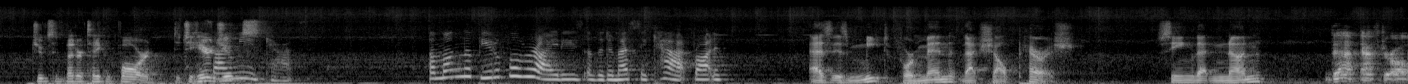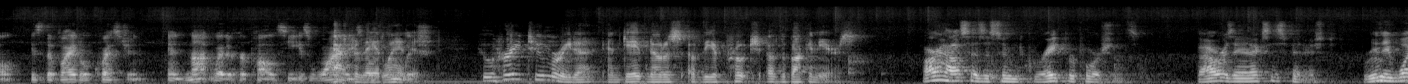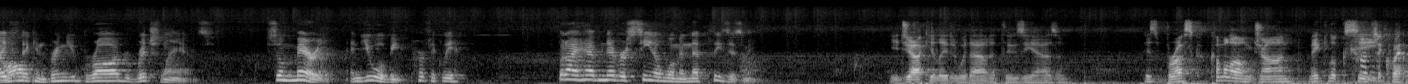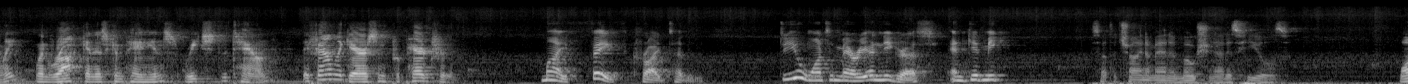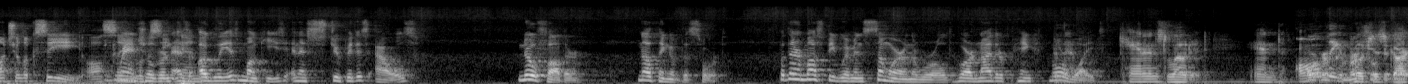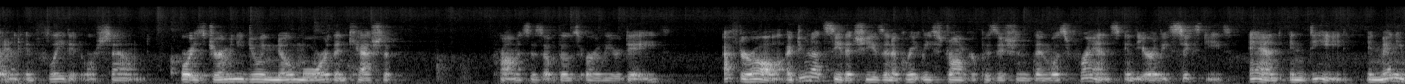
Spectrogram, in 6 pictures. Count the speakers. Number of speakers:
seven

